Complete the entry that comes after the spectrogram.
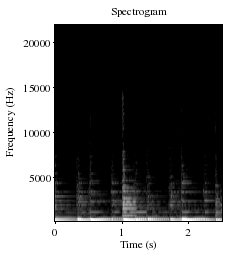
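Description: A ukulele is strummed in a lively, syncopated rhythm, roughly nine bright strokes over sustained ringing chords, clear with no voices, as an example of a treatment for disorders like anxiety and PTSD.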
